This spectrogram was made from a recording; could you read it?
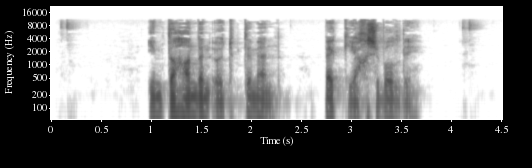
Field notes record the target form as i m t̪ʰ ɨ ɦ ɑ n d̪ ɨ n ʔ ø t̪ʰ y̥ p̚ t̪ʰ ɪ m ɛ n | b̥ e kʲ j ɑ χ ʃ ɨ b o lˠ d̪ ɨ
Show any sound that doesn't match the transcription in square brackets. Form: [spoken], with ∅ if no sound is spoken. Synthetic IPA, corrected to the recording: i m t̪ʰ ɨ ɦ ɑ n d̪ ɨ n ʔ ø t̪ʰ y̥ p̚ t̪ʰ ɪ m ɛ n | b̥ [ɛ] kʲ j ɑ χ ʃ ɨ b o lˠ d̪ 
